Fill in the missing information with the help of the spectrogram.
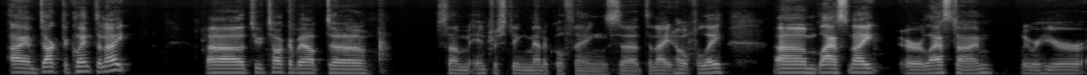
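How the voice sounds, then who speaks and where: A man hosting a live online chat, hoarse from losing his voice and talking in a rambling, halting way. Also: mid-range voice, fairly bright tone, no echo, clean studio sound. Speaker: host. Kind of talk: casual online hangout chat. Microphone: computer mic on a live video call.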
